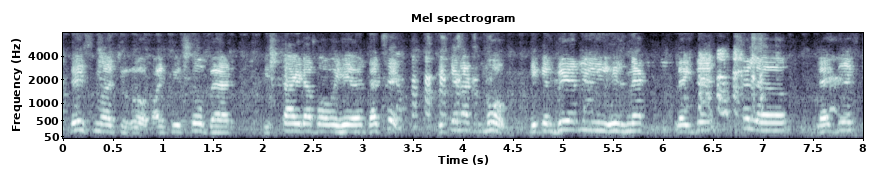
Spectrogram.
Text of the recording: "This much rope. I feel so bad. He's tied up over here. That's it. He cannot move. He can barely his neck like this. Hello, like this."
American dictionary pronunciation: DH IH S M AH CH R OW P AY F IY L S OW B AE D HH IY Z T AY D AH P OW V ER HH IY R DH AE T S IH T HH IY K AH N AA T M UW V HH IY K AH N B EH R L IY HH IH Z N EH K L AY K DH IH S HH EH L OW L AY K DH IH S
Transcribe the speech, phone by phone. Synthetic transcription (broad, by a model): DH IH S M AH CH R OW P AY F IY L S OW B AE D HH IY S T AY D AH P OW V ER HH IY R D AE T S IH T HH IY K AH N AA T M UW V HH IY K AH N B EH R IY HH IH Z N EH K L AY K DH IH HH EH L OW L AY K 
